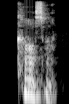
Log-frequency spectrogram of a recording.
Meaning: house
- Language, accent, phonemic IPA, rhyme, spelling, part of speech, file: English, Southern England, /ˈkɑːsə/, -ɑːsə, casa, noun, LL-Q1860 (eng)-casa.wav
